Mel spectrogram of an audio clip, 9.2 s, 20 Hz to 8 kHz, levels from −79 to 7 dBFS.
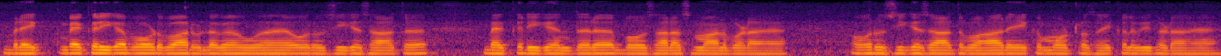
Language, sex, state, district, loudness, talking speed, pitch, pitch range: Hindi, male, Chandigarh, Chandigarh, -17 LUFS, 195 wpm, 120 Hz, 120-125 Hz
